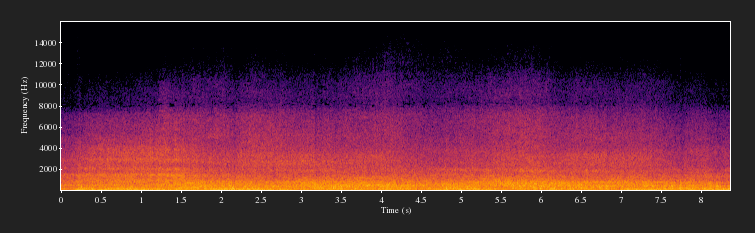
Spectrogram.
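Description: Seibu 001 series "Laview" limited express train running through a station: a loud, steady rush of wheel, rail and air noise as the cars pass.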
